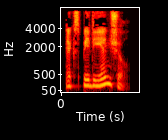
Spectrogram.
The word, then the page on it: expediential: British English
